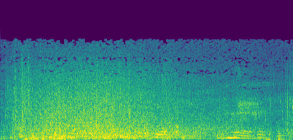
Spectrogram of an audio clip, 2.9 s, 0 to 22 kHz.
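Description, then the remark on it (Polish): Steady, churning splashes as several children run into the shallow water of a lake on a count of three-four, with the surf-like rush filling the whole moment and a few faint voices rising near the end. “Dobra, uwaga dzieciaki, na 3-4 będziecie wbiegać w wodę, dobra?”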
